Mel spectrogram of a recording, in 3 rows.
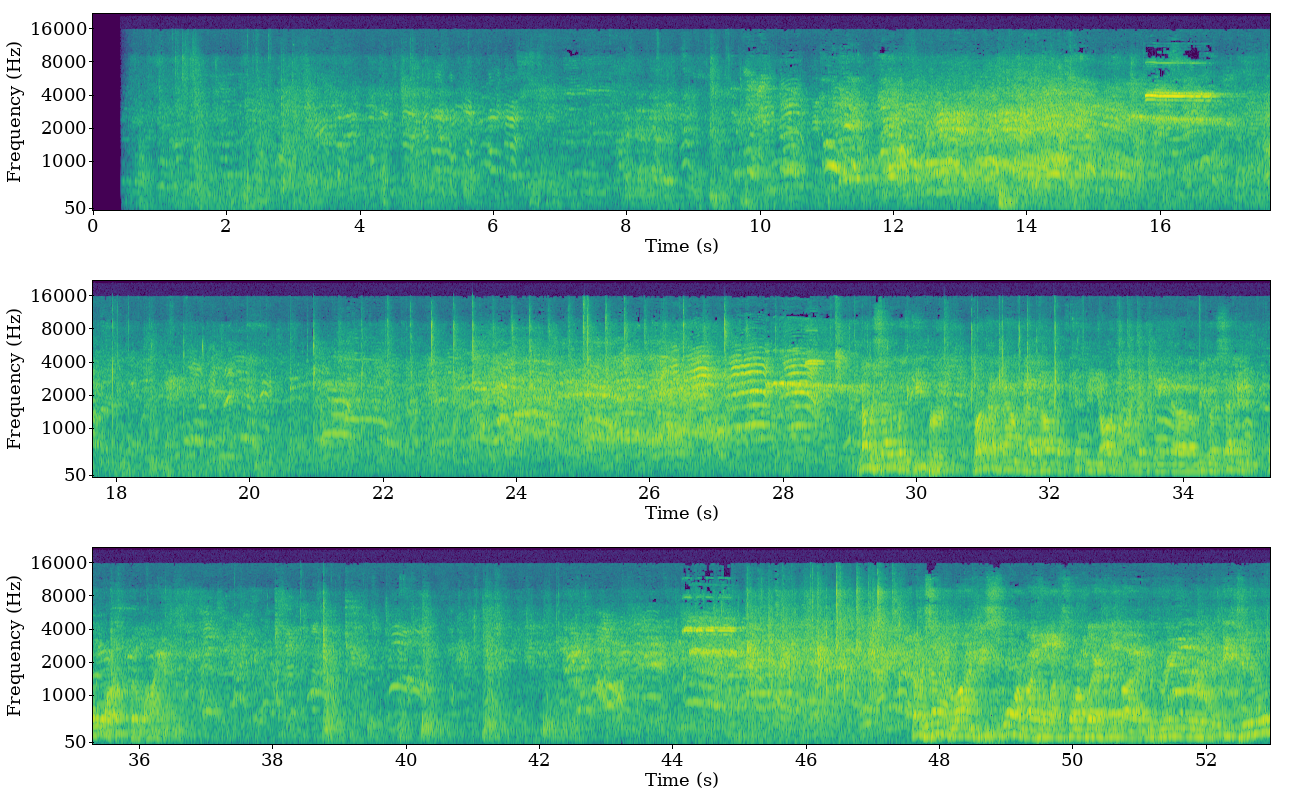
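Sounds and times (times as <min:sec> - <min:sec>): spectators and players shouting: 0:03.2 - 0:32.0, 0:32.6 - 0:41.2, 0:41.8 - 0:52.9
short high whistle: 0:15.7 - 0:16.9.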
